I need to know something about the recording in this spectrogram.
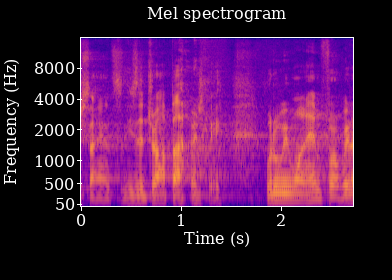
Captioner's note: laughs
